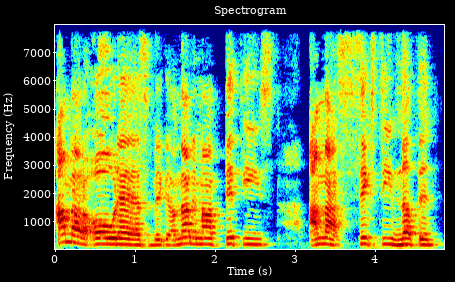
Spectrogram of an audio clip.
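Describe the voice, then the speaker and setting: A man's voice: sits high, steady tone, moderate pace, pushed and bright, roomy sound. A man in his forties hosting a livestream, talking bluntly and repeating phrases and names for emphasis. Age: 40s. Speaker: livestream host. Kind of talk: heated livestream chat.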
